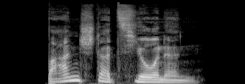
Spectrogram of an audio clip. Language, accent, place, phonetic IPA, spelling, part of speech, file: German, Germany, Berlin, [ˈbaːnʃtaˌt͡si̯oːnən], Bahnstationen, noun, De-Bahnstationen.ogg
- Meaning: plural of Bahnstation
